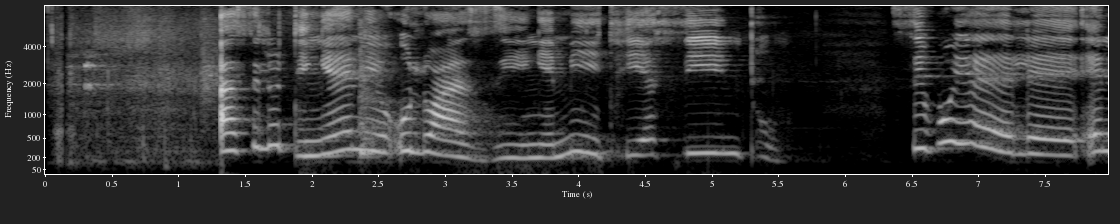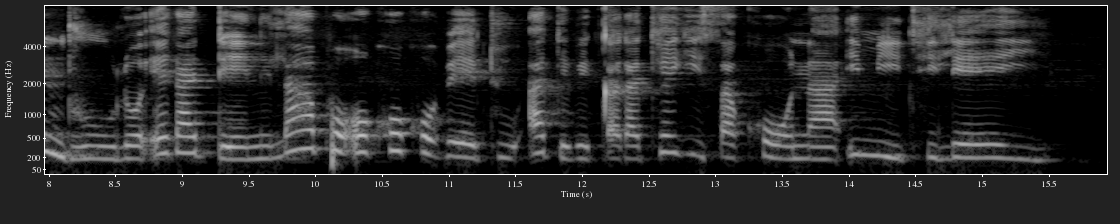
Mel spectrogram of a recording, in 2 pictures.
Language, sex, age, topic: North Ndebele, female, 25-35, health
